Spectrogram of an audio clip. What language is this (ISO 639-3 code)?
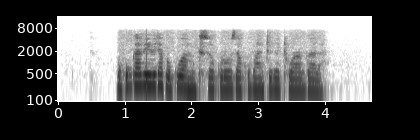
lug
